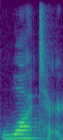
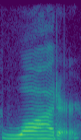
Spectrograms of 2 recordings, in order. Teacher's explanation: this is the textbook way to pronounce it with a slow, clear T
